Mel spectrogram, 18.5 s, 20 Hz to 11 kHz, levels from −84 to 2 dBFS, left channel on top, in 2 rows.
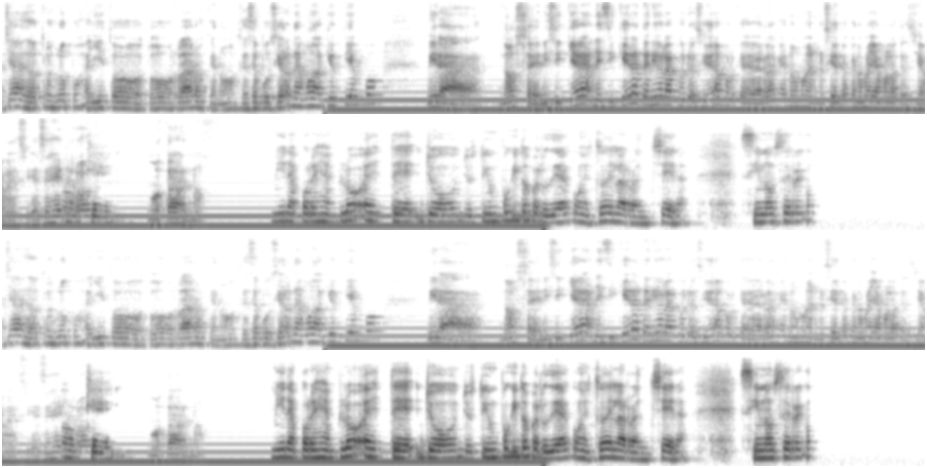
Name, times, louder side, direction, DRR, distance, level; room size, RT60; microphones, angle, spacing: voice 1, 0.0-10.2 10.7-11.3, left 6 dB, 85° left, 0.5 m, -40 dB
sound 1, 3.2-14.6, right 1 dB, 55° left, 1.0 m, -41 dB
voice 2, 9.8-10.4 11.9-17.3, right 7 dB, 75° right, 0.3 m, -31 dB
2.7 x 2.3 x 2.3 m
head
